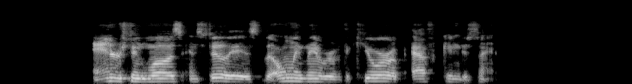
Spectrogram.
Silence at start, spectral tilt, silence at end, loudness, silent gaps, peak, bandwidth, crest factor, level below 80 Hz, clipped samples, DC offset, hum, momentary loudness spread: 0.95 s; -5 dB/octave; 1.4 s; -17 LUFS; 4.37-4.43 s; -2 dBFS; 8 kHz; 18 dB; -64 dBFS; under 0.1%; under 0.1%; none; 13 LU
